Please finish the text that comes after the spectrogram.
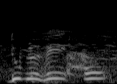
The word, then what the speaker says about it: World: W-O-R-L-D. Eh bien, pour le prononcer, pensez à W-E-U-R-L-D. World. Voilà, vous l'avez.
